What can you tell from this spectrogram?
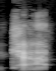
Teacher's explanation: It's like a cat is a very spread vowel, and that's the way I produce it.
